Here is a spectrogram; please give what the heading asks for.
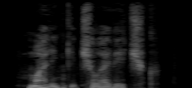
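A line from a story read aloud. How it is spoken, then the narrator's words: Whisper. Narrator (Russian): прошептала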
